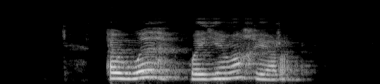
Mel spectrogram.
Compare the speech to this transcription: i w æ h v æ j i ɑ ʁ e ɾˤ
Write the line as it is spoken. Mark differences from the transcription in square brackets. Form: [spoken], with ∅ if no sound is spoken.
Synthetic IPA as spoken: [æ] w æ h [w] æ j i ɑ [χ] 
